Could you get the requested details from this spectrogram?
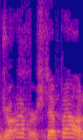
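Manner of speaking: loud shouted yelling. Retelling how he kept shouting at a mail carrier's driver, re-enacting his own yell. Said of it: "I've been yelling".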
